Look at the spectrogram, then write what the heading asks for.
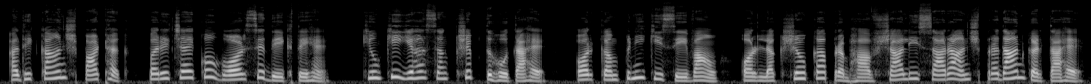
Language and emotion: Hindi, neutral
